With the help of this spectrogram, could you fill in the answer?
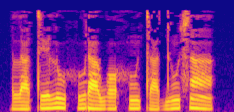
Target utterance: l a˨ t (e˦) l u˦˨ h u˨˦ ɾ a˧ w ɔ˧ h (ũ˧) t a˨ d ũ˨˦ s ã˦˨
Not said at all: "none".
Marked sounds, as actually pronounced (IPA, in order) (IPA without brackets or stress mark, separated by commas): e˨˦, ũ˧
